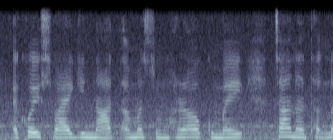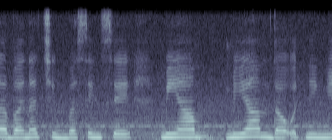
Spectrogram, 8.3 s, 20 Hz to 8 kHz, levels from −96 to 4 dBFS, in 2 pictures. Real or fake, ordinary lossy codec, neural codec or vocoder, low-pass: real; none; none; 7.2 kHz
